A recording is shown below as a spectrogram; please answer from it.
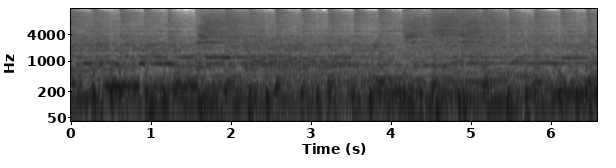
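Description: Live rock band jamming loudly without vocals: distorted electric guitar, bass guitar and a drum kit with crashing cymbals.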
